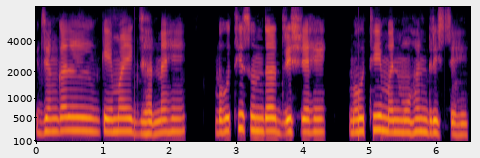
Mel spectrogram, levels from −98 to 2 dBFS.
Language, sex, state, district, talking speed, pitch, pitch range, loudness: Chhattisgarhi, female, Chhattisgarh, Kabirdham, 145 wpm, 235 Hz, 225-245 Hz, -27 LUFS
